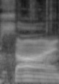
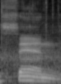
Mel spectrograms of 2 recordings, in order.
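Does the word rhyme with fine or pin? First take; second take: fine; pin. First: The word rhymes with fine, long vowel. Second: The word rhymes with pin, short vowel. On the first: The speaker calls it right. "It is short for sine" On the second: The speaker calls it wrong. "When you sound it out, it makes the word sin. It is not sin"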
